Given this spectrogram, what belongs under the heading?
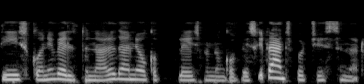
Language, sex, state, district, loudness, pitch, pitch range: Telugu, female, Telangana, Karimnagar, -22 LUFS, 210 Hz, 195-225 Hz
